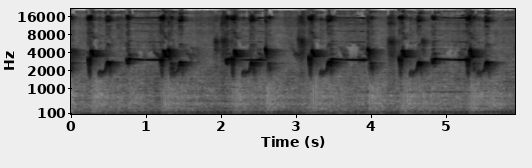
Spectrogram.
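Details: Local bar-winged prinia in a fighting mood, singing loudly: sharp high chirps alternating with short level whistled notes, grouped in repeated bursts roughly every second, with a low steady hum underneath.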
